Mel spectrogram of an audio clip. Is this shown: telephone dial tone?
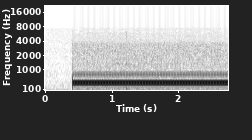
yes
